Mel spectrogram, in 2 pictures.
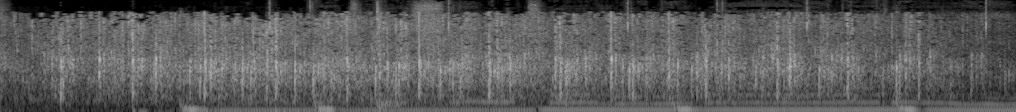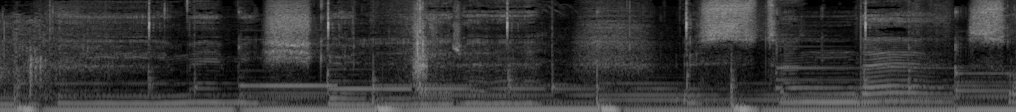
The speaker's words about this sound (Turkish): Bak buna alkış. Buna alkış.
